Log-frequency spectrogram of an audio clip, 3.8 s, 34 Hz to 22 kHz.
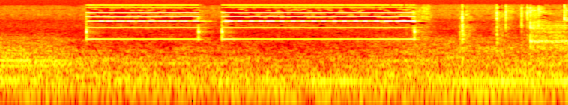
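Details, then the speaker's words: Relay tested off the car with a multimeter continuity check between pin 30 and an 87 pin while the coil is energized: two clean steady beeps show the switch closes; relay working properly. "so it means this relay is working properly"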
